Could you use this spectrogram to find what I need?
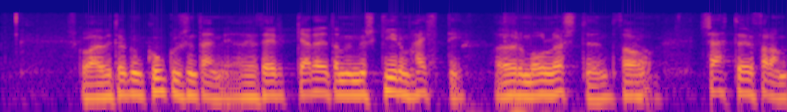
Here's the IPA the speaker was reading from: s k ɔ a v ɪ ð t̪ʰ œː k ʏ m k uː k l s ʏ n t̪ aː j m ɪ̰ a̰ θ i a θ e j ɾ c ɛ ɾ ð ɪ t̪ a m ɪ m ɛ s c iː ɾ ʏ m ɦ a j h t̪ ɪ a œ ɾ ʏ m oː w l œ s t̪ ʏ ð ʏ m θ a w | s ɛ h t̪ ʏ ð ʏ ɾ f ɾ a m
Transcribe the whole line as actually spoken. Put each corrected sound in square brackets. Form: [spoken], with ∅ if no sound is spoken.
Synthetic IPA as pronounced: s k ɔ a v ɪ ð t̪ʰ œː k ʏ m k uː k l s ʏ n t̪ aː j m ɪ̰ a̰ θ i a θ e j ɾ c ɛ ɾ ð ɪ t̪ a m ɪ m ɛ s c iː ɾ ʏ m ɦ a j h t̪ ɪ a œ ɾ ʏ m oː w l œ s t̪ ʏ ð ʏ m θ a w | s ɛ h t̪ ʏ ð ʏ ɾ f ɾ a m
